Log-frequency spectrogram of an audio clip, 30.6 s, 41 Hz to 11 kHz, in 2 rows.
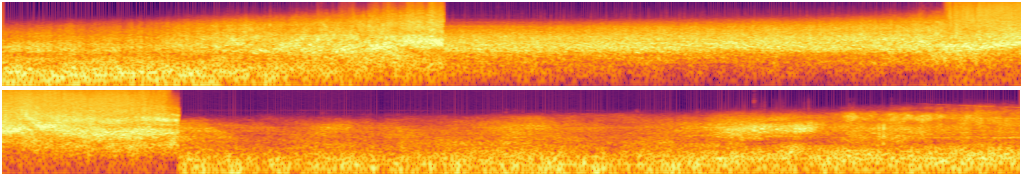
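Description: Jet engine noise from EA-18G Growlers, with their twin turbofans running at takeoff power, heard as a loud, continuous roar. It comes in several spliced clips that change abruptly about 6.5, 14 and 18 seconds in, and is quieter and rougher from about 18 seconds on.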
